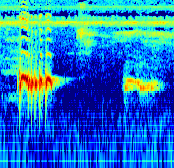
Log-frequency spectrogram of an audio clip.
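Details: A local zebra dove sings a lure song meant to make wild doves answer. One loud, stuttering phrase of about six quick coo pulses is followed by a softer, level rolling coo reply.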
